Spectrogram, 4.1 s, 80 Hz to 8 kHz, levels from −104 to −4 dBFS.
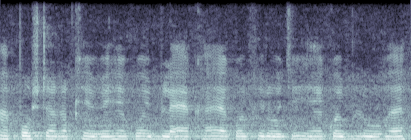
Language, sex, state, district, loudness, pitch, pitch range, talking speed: Hindi, female, Himachal Pradesh, Shimla, -16 LUFS, 155 Hz, 155-160 Hz, 205 wpm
